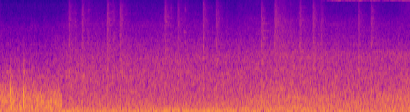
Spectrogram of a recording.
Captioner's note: traffic roaring; train rumbling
